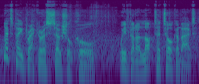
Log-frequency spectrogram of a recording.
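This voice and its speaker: Animated, persuasive adventurer hero. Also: male voice, fairly low pitch, moderate pace, background noise. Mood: resolute. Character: confident male adventurer, persuasive, sympathetic, quietly wry. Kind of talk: dramatic video game acting. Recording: music behind the voice.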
